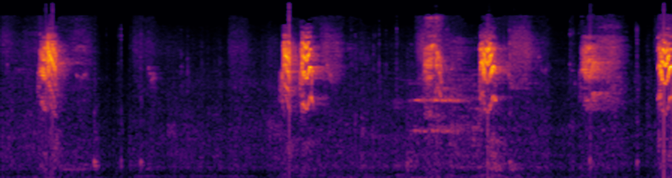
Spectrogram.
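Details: Female double-collared seedeater call, used to make males start singing and popular with keepers in calling contests; short, thin, high chirps in tight clusters, about six bursts over nine seconds, with quiet gaps between them.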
